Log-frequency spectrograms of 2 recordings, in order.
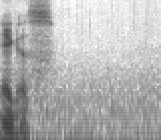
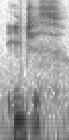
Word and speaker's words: Aegis: I've just inspired atomic EGIS to get a rock climbing gym membership it's an Aegis yeah I never pronounced that word right I'm terrible at it we're exactly above half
